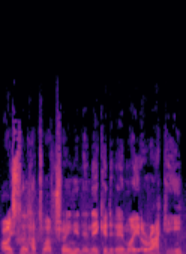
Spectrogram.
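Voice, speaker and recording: A Welsh actor in casual podcast chat, telling rambling, animated stories. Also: male voice, fairly high pitch, fast talker, a little hiss or hum. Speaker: actor guest.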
